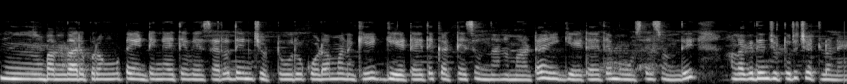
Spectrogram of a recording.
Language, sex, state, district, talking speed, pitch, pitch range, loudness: Telugu, female, Andhra Pradesh, Chittoor, 165 wpm, 245 Hz, 230-255 Hz, -16 LUFS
